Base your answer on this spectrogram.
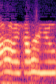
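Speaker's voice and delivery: small, sweet, high little phone voice. A caller greets the host on the line: sweet little phone voice. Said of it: "Listen to that little voice".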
